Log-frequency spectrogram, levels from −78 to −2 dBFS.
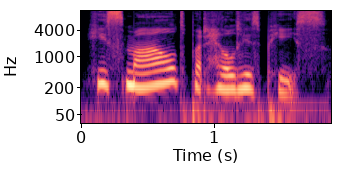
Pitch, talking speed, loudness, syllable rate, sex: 210 Hz, 190 wpm, -15 LUFS, 4.5 syllables/s, female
